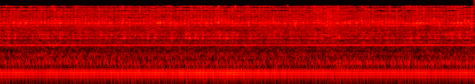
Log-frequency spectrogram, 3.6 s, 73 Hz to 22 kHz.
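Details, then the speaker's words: Noisy CPU cooler fan in a late-1990s Tiny Pentium III 450 Windows 98 PC on the bench: steady drone with a constant low hum and thin whine on top. "Sami's why on earth is that noise that's the fan on the chick supply on the chip making that noise"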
